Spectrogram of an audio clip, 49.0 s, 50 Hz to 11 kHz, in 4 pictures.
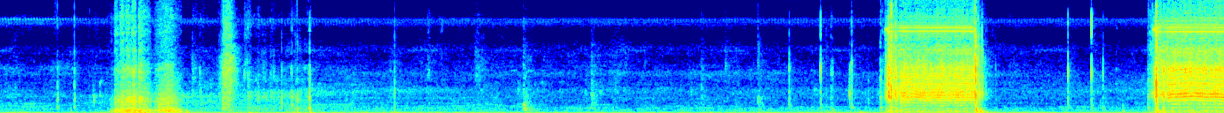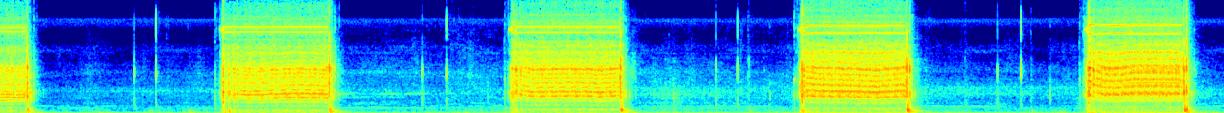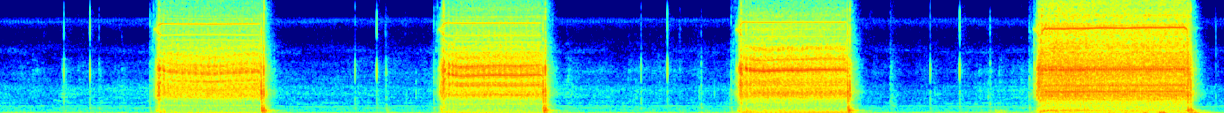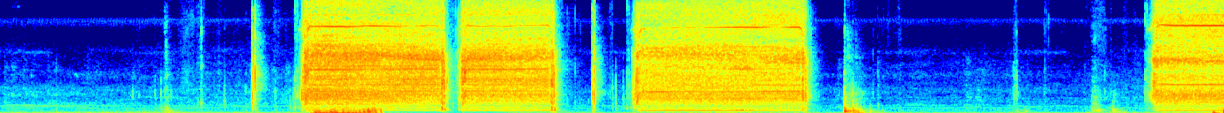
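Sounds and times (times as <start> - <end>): impact driver motor whine: 8.8 - 9.9, 11.5 - 12.6, 14.4 - 15.7, 17.3 - 18.6, 20.2 - 21.5, 23.0 - 24.2, 26.0 - 27.3, 28.8 - 30.2, 31.8 - 33.2, 34.7 - 36.7, 39.6 - 45.4, 48.1 - 48.9.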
